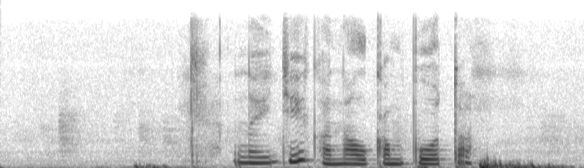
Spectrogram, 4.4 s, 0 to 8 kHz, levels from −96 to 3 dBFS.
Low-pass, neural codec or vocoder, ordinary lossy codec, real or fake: 7.2 kHz; none; none; real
